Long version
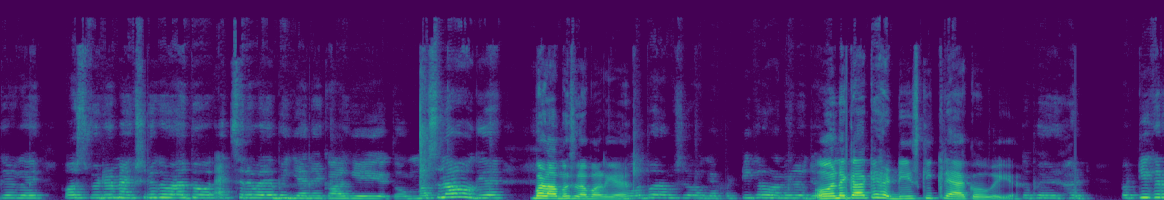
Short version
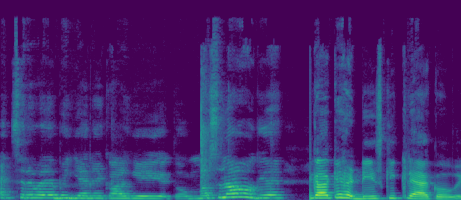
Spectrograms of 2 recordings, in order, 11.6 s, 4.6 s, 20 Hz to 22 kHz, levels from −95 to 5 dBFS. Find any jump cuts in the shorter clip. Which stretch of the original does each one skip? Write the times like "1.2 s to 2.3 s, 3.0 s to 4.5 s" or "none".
5.3 s to 8.5 s

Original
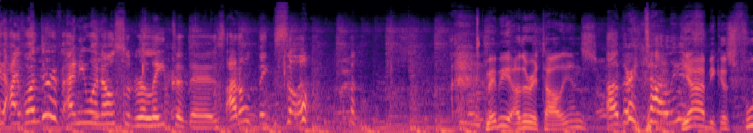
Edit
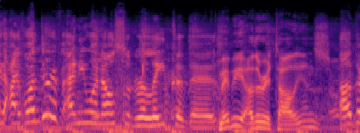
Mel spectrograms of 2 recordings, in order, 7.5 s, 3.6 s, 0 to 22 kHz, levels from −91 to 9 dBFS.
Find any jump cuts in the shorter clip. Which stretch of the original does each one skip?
2.2 s to 4.8 s

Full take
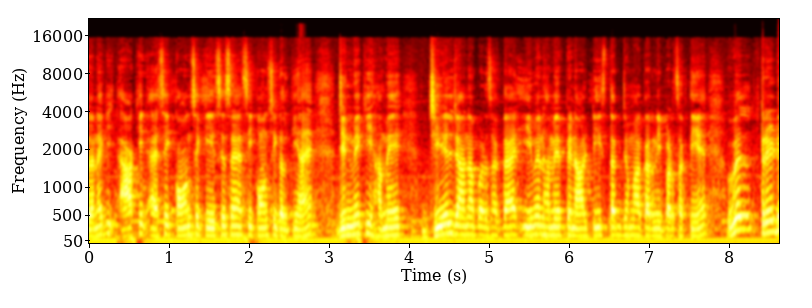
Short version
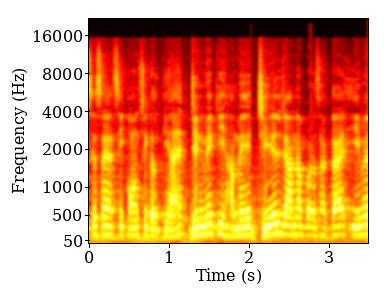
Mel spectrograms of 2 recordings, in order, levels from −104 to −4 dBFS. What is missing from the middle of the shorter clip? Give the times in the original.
2.8 s to 3.0 s, 3.9 s to 4.2 s

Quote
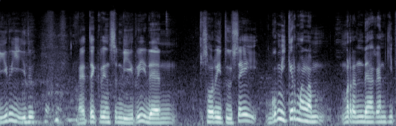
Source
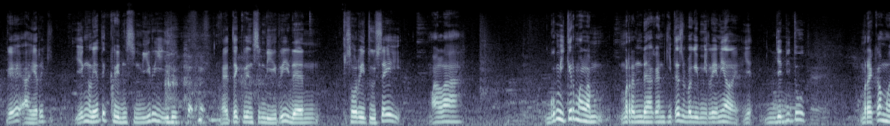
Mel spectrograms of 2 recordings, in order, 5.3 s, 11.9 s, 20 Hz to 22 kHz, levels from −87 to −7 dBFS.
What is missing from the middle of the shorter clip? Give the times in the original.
5.4 s to 7.2 s

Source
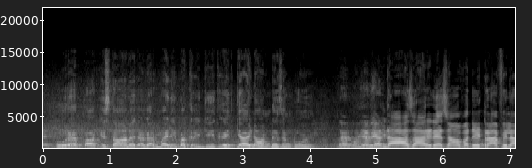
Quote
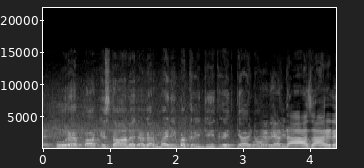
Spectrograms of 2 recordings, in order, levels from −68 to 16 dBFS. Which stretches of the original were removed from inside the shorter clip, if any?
3.2 s to 4.8 s

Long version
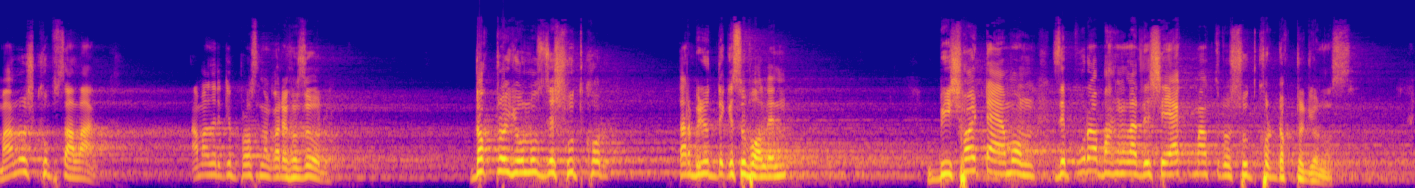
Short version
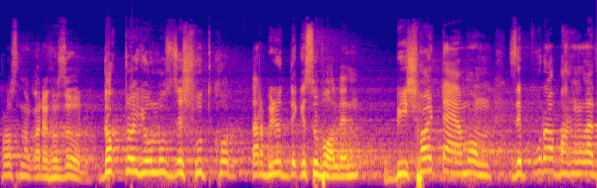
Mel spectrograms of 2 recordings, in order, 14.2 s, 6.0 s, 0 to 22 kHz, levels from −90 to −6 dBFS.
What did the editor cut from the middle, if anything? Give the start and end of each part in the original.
3.3 s to 4.6 s, 6.1 s to 6.7 s, 8.0 s to 9.2 s

